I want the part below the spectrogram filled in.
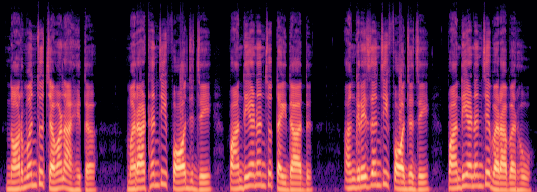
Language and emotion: Sindhi, neutral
